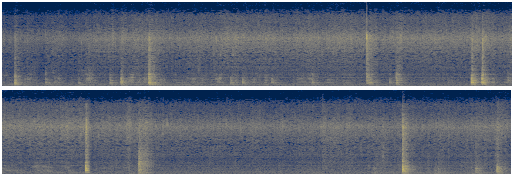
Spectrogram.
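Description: Minced garlic is stirred in a frying pan over a soft, steady sizzle, punctuated by scattered sharp scrapes and clicks of a utensil against the pan, close and without talk.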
